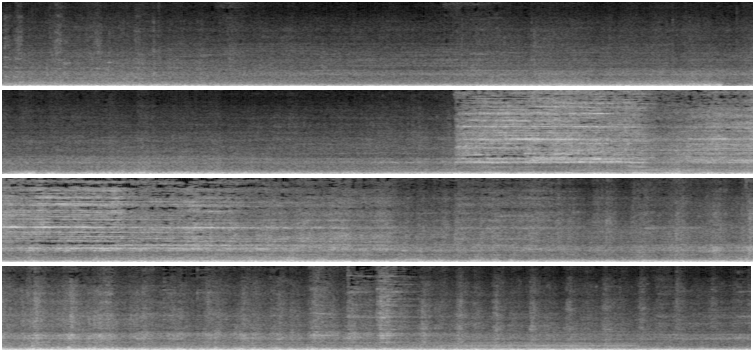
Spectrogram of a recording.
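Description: Freight cars rolling past at close range, with a steady low rumble of steel wheels on rail. From about twelve seconds in, high-pitched wheel squeal rises over the rumble for several seconds and then fades back into it.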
